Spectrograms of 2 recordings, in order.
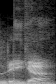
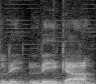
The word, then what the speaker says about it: Liga: It's pronounced Liga. Oh, is it like Liga?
